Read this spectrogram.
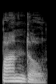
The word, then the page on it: bundle up: British English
